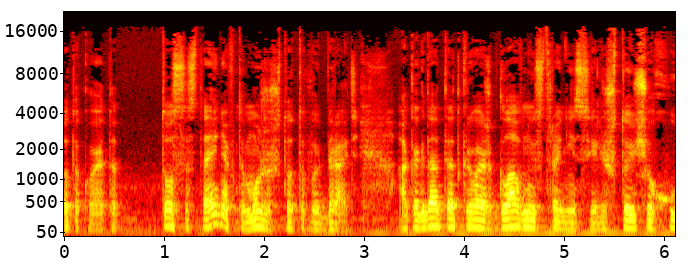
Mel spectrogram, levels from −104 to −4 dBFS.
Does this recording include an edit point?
yes; 1 cut; at 1.7 s

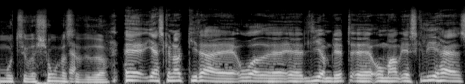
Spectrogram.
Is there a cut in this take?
no; 0 cuts

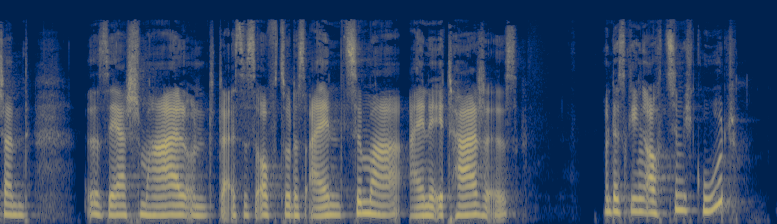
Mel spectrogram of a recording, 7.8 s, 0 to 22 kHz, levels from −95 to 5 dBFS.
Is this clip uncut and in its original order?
yes; 0 cuts

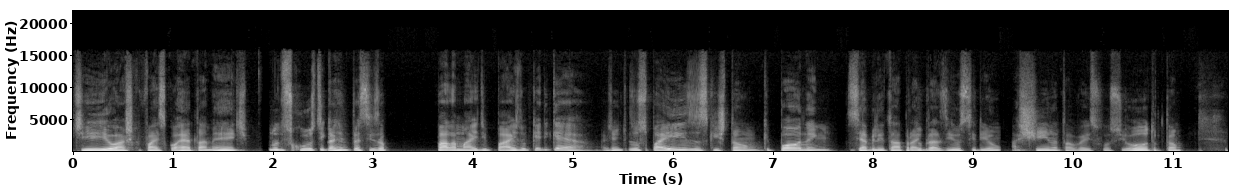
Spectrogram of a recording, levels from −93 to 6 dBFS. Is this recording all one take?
no; 6 cuts; at 1.9 s, 2.5 s, 5.6 s, 7.6 s, 8.4 s, 9.2 s

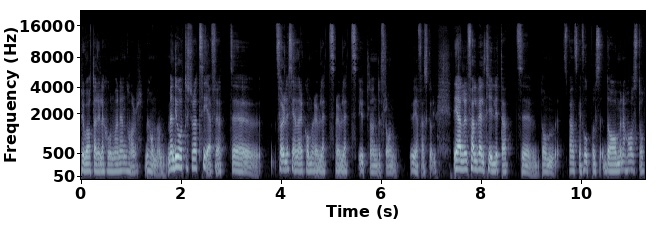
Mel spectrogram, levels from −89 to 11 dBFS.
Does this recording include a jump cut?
yes; 1 cut; at 5.1 s

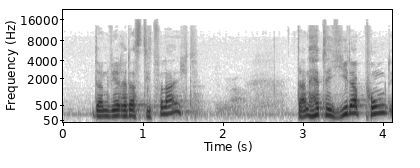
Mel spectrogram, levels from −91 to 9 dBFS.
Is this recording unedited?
no; 1 cut; at 1.1 s

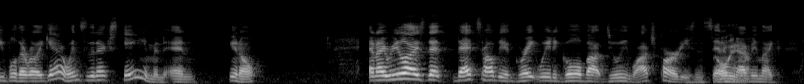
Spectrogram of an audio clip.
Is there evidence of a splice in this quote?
yes; 2 cuts; at 4.8 s, 6.3 s

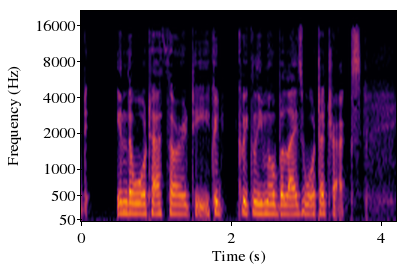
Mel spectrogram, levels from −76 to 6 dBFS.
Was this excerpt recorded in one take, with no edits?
no; 2 cuts; at 1.7 s, 2.1 s

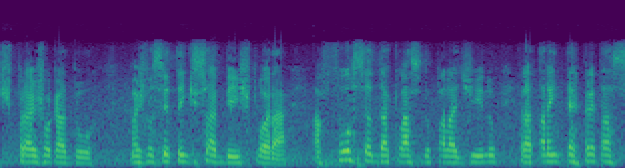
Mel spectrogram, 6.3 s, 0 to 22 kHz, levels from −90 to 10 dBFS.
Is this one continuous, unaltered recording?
yes; 0 cuts

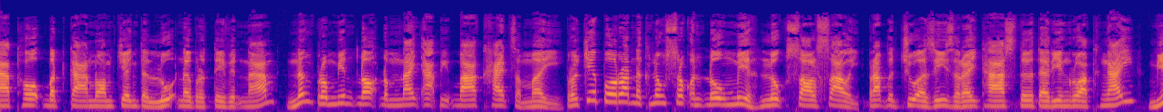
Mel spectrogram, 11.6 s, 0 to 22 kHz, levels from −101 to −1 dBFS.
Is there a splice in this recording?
yes; 1 cut; at 5.6 s

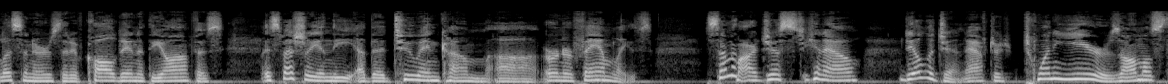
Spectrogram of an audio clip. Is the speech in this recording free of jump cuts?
no; 3 cuts; at 2.6 s, 7.4 s, 9.0 s

